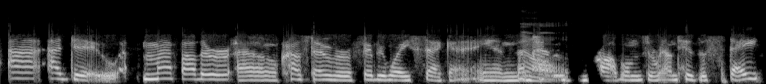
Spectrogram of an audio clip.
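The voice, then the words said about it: Southern US belle accent. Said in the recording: “listen to that accent. You do it so well. You're a belle, girl. ... you're a real one.”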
